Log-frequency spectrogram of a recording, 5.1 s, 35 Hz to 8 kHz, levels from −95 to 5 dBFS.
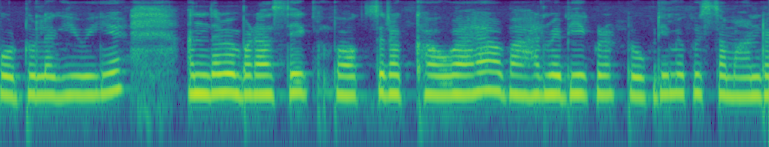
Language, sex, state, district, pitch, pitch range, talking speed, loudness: Hindi, female, Punjab, Fazilka, 250 Hz, 240-255 Hz, 280 wpm, -14 LUFS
